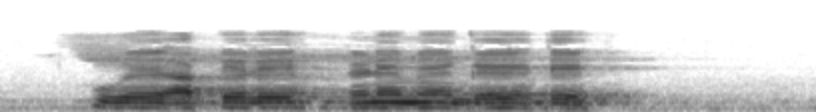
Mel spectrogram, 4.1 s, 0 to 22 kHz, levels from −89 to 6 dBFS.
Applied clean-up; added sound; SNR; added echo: none; none; none; none.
